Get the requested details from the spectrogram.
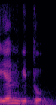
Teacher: Sebagai contoh yaitu yanbitu, yang dimana nun berubah menjadi kata mim karena adanya huruf ba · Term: asimilasi parsial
